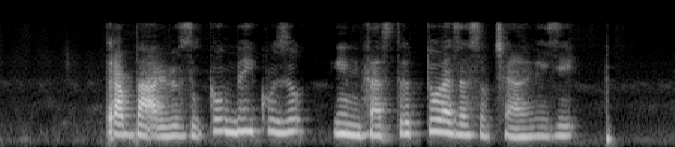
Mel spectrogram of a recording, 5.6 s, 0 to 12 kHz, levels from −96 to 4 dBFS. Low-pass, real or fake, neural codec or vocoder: 7.2 kHz; fake; codec, 16 kHz, 1 kbps, FunCodec, trained on LibriTTS, 50 frames a second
